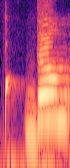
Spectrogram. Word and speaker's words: de: Dom äter pasta. They eat pasta. It's written like this, but it's always pronounced as dom.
